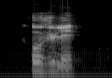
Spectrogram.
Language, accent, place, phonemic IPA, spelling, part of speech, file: French, France, Lyon, /ɔ.vy.le/, ovuler, verb, LL-Q150 (fra)-ovuler.wav
- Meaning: to ovulate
